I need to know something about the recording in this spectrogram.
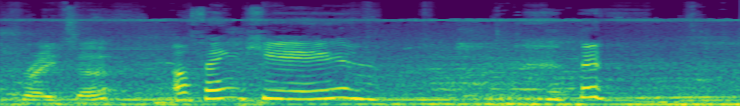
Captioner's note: chuckling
